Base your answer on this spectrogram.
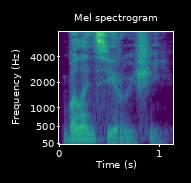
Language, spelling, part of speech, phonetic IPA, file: Russian, балансирующий, verb, [bəɫɐn⁽ʲ⁾ˈsʲirʊjʉɕːɪj], Ru-балансирующий.ogg
- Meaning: present active imperfective participle of баланси́ровать (balansírovatʹ)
